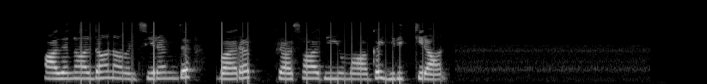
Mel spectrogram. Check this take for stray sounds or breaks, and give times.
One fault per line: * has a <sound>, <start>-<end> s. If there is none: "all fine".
all fine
